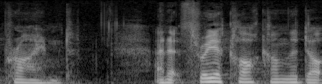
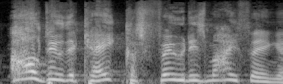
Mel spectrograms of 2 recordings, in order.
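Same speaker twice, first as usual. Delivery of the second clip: loud and high, bursting in eagerly; eager loud offer; 9 semitones higher, 13 dB louder than usual. Retold or imitated. Diner owner eagerly offering to bake the cake, loud and high. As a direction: jump in keen to bake the cake.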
